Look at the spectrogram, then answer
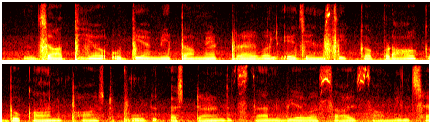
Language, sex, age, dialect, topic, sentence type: Maithili, female, 18-24, Eastern / Thethi, banking, statement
